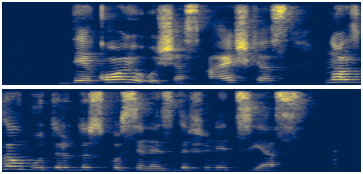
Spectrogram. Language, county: Lithuanian, Šiauliai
